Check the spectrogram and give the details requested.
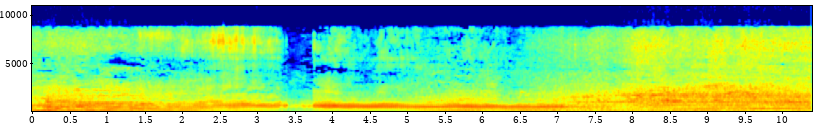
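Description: Car engines running hard down a drag strip. One engine's pitch drops sharply at a gear shift about half a second in, then climbs as it accelerates. After a brief dropout about a third of the way in, engine pitch falls slowly as the cars ease off, and near the end it turns noisier with a rising tone.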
